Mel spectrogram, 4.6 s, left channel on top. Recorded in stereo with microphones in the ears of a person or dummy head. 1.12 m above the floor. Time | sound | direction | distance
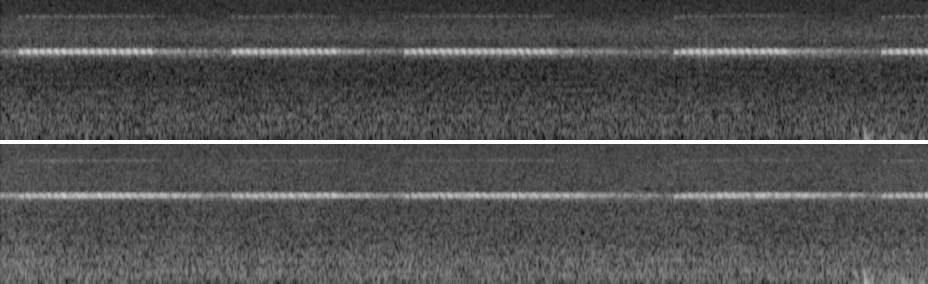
0.0 | an insect | 35° left (ahead or behind) | 1.0 m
